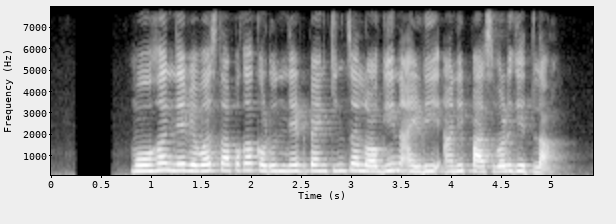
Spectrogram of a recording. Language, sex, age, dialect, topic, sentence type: Marathi, male, 25-30, Standard Marathi, banking, statement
